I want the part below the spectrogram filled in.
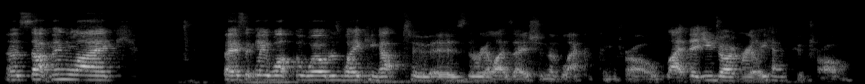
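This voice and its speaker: A woman in a relaxed podcast chat, open and rambling, with easy laughs in her talk. Her voice sits a little away from the mic. The room around her rings noticeably. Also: mid-range voice, moderate pace. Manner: rambling, candid, laughs often. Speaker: podcast co-host. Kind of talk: casual chat. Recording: roomy, a bit distant from the mic.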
